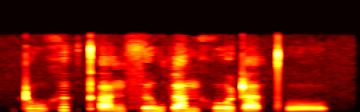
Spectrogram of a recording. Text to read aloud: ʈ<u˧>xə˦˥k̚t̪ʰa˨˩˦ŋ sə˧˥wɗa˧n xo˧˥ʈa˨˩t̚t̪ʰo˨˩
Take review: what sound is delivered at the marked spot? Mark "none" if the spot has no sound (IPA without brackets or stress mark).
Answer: u˨˩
